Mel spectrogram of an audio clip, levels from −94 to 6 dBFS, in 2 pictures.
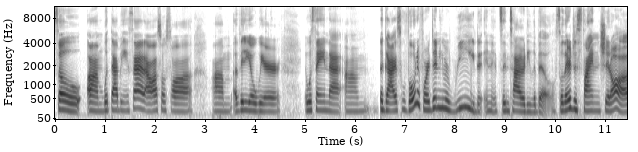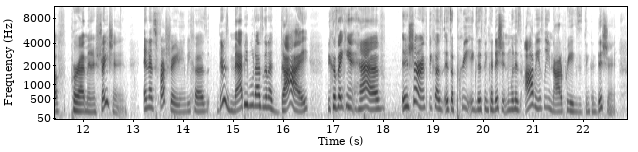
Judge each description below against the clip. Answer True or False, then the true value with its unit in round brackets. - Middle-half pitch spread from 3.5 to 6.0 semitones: True (4.8 semitones)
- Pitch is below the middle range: False (210 Hz)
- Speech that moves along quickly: False (180 wpm)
